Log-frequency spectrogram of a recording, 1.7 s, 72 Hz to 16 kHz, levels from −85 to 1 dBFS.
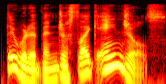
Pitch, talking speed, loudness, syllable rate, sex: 135 Hz, 250 wpm, -17 LUFS, 5.2 syllables/s, male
